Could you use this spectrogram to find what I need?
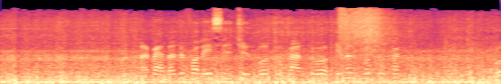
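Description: A tanker truck roars past close by.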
